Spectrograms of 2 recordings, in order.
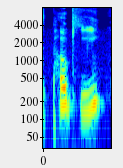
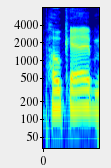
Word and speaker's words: poke: And now the Hawaiian word we're talking about here, to go back to the fish dish, is P-O-K-E, pronounced basically is poke, although in the mouths of Anglophones, it usually comes out as pokey or poke. I have seen it have an accent on the E, but that is incorrect. I think people are being influenced by Pokemon, but poke.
